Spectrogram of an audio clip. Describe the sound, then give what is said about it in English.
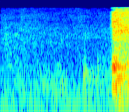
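A single sudden, loud sneeze bursts out near the end after a quiet moment of faint room noise, sharp and breathy, and is cut off abruptly. “Bless you. Bless you.”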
